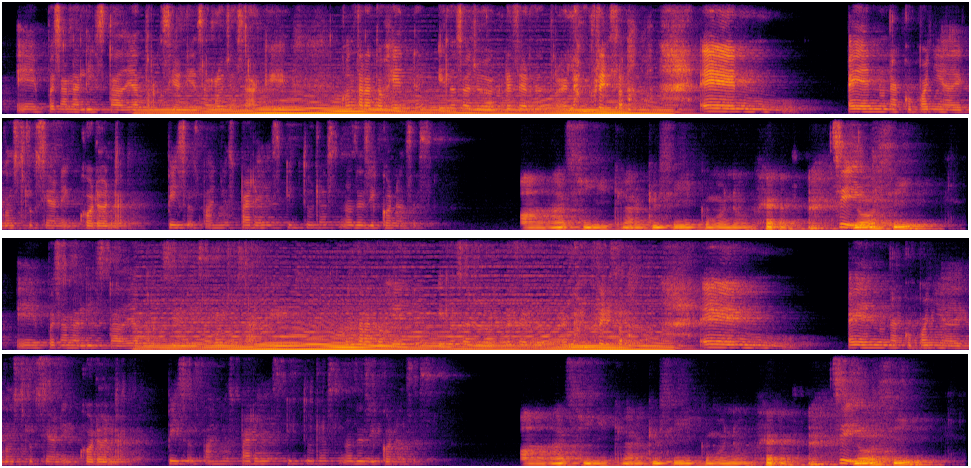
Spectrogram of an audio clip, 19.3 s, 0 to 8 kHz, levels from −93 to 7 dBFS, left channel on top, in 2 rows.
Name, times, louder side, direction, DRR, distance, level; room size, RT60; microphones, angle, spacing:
voice 1, 0.2-7.9 8.5-11.0 11.3-13.8 18.0-18.5, left 4 dB, 45° left, 5 dB, 2.6 m, -26 dB
sound 1, 1.3-6.7, right 1 dB, 65° right, 2.2 m, -20 dB
voice 2, 14.9-18.9, left 1 dB, 25° left, 2 dB, 2.0 m, -20 dB
25.5 x 20.5 x 8.6 m, 0.82 s
head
